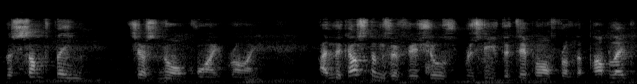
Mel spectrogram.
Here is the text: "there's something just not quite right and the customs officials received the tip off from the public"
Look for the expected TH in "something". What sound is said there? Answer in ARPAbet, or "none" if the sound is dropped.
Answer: TH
